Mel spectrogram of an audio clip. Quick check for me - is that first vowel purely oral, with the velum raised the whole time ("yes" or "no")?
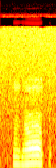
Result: no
